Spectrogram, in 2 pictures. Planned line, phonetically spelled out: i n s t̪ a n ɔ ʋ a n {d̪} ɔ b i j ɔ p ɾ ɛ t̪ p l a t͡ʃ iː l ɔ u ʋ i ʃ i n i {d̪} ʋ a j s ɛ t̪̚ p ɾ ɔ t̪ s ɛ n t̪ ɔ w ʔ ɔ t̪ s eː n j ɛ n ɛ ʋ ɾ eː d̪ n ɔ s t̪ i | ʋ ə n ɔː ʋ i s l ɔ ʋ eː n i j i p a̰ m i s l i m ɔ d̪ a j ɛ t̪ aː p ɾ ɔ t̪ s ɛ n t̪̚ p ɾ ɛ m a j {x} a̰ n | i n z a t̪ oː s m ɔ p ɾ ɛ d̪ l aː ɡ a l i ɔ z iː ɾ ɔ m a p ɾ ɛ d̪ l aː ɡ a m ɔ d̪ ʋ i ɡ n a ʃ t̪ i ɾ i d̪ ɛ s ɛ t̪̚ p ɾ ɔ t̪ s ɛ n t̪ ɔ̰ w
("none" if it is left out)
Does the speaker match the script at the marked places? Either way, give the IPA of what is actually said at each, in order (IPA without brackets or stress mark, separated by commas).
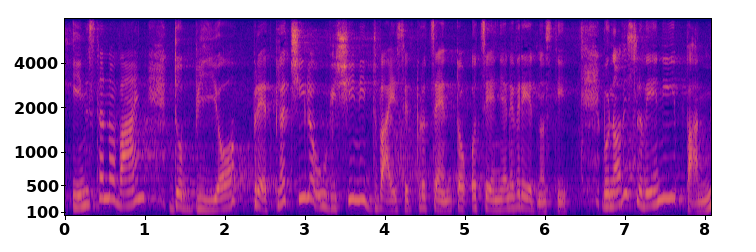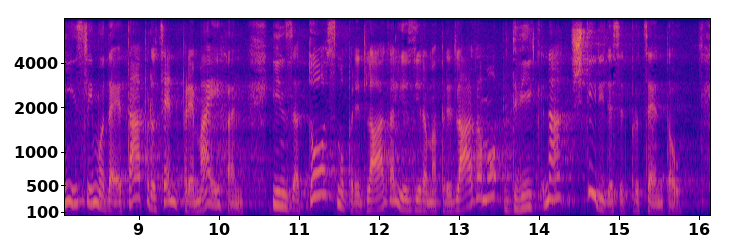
d̪, d̪, x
